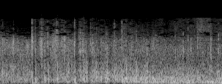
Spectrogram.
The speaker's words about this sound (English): Unarmed crowds chanting "Go home" managed to turn back Russian armored vehicles in the main square of the southern city of Kherson. But their victory was short-lived. The Russians returned, dispersing the crowds with live rounds.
